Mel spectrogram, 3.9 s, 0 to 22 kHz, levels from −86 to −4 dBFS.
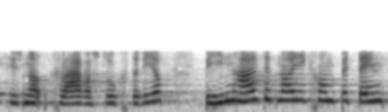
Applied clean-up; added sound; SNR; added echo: none; none; none; none.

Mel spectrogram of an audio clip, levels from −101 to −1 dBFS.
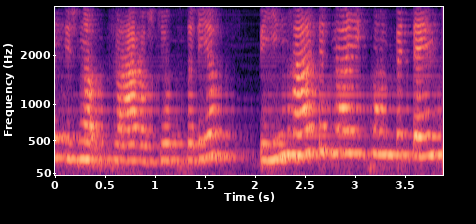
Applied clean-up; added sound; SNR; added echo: neural separator model SepFormer DNS4.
